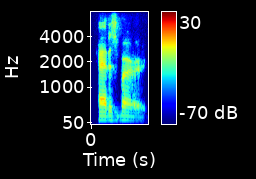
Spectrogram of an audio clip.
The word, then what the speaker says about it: Hattiesburg: I'm pronouncing it right is it Hattiesburg Mississippi Hattisburg Hattisburg Mississippi that's where I'm from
